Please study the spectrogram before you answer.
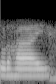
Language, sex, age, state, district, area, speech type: Santali, female, 18-30, West Bengal, Purba Bardhaman, rural, conversation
